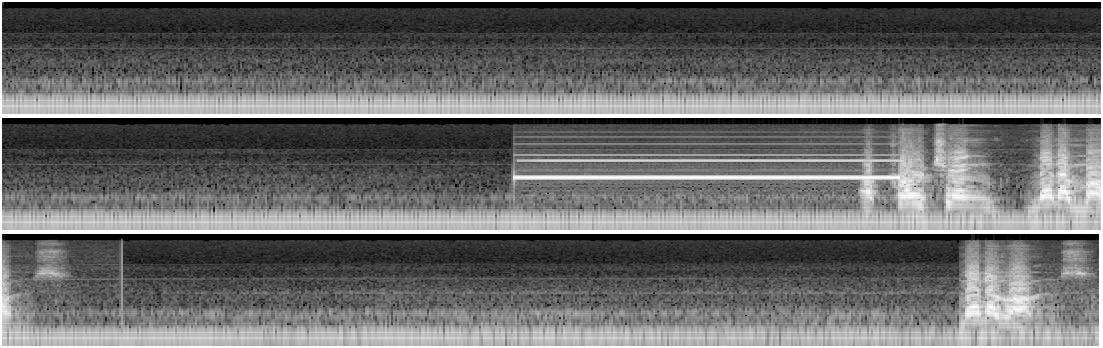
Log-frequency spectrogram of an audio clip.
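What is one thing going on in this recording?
A small plane's engine drones steadily.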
